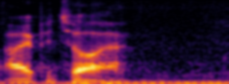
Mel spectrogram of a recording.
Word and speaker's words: Opetaia: punters and everybody at home how do we pronounce the surname uh open tile open tyre yeah we've got a fight coming up in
